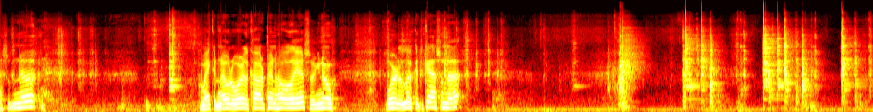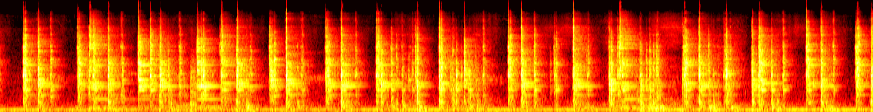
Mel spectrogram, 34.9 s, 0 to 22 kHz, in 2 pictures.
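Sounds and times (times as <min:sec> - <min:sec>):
metallic clicking and clanking of tool: 0:13.6 - 0:34.9.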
